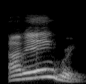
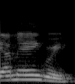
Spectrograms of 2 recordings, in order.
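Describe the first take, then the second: First: Snapping in anger; angry outburst. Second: Soft, calm, noticing the feeling; name the anger quietly to yourself; calm self-aware admission; calm acknowledgement. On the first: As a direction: let the anger flare out. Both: Shown as a demonstration. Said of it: "And then you stop and say".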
